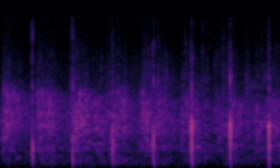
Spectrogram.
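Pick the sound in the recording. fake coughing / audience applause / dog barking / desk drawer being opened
audience applause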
